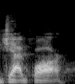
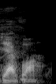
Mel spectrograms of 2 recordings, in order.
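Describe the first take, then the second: First: The final R sound is pronounced. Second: The final R sound is dropped. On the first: This is how the other person says it. "you say Jaguar?" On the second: This is how people from Boston say it. "we say Jaguar"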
